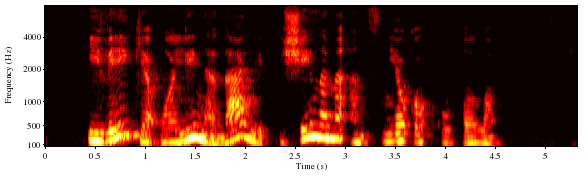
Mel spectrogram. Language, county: Lithuanian, Vilnius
